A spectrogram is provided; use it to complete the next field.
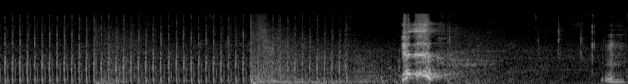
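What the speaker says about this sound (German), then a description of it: "Es gibt immer einen im Turnier, der Minigun spielt." Rapid minigun fire in a video game tournament match, a fast, even stream of close mechanical shots in long bursts, followed by a sharp louder blast and a fading tail.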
